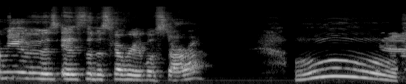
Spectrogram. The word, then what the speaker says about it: Ostara: is the discovery of ostara oh which i think is actually basically pronounced like easter yeah it can be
